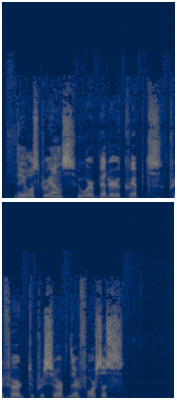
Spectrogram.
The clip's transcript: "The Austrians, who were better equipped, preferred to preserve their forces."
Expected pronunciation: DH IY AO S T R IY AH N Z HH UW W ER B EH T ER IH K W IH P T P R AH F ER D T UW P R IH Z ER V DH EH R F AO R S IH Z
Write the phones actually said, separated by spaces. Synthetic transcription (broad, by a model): DH IY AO S T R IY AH N S HH UW W ER B EH T ER IH K W IH P T P R AH F ER D T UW P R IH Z ER V DH EH R F AO R S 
